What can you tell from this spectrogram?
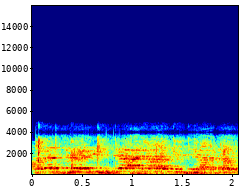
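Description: Karaoke: a backing track playing with a voice singing over it.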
